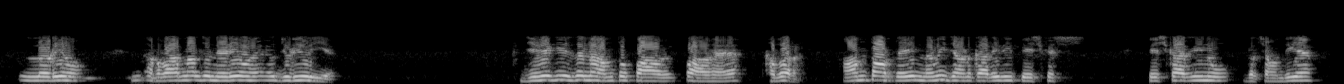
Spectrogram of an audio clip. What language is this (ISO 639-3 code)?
pan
